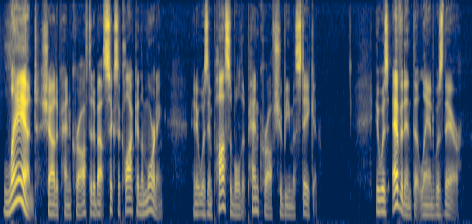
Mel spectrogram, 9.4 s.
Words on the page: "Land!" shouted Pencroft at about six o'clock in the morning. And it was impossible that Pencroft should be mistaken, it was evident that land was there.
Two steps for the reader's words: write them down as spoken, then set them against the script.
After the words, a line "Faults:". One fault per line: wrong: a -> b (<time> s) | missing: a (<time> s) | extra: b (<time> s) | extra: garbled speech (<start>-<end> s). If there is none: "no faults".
"Land!" shouted Pencroft at about six o'clock in the morning. And it was impossible that Pencroft should be mistaken, it was evident that land was there.
Faults:
no faults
